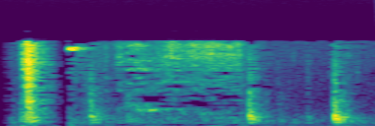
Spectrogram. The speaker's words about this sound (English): Do you think perhaps we could try the door, …? Yes, certainly. It's a good idea. Hello, hello. It's unlocked.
